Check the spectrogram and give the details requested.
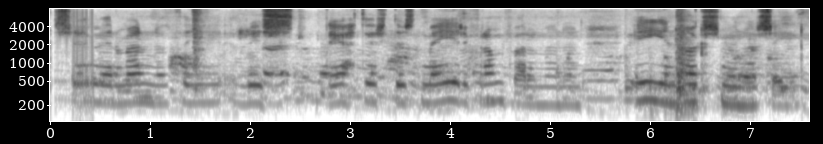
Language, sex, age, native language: Icelandic, female, 13, Icelandic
